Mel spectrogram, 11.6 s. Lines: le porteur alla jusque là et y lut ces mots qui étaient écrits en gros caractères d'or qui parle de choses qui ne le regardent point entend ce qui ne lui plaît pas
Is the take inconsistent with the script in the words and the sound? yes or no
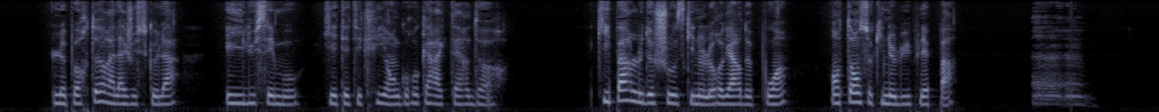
yes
